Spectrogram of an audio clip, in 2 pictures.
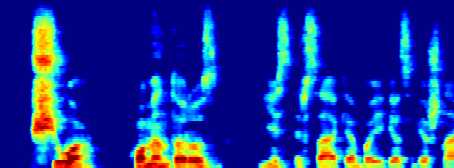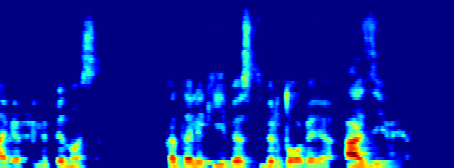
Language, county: Lithuanian, Kaunas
